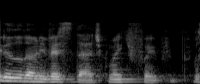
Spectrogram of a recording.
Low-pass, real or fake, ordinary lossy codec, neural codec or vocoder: 7.2 kHz; real; none; none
